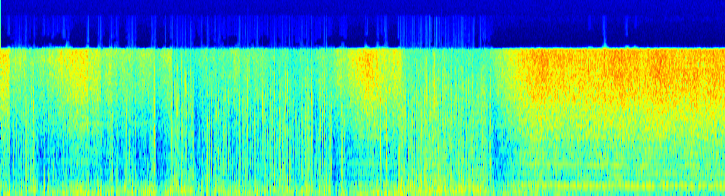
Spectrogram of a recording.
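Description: FPV quadcopter's motors and propellers humming steadily, heard through the onboard camera's microphone. For the first five seconds the hum is swamped by rough, crackling wind buffeting on the microphone, then the steady hum comes back.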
